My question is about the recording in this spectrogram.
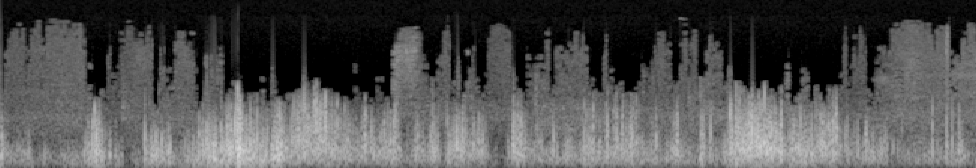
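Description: Wind buffeting the camera microphone in uneven gusts, surging loudest about a second and a half in and again about five seconds in.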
